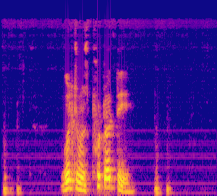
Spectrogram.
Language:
Burushaski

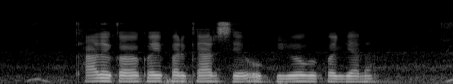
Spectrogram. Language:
Bhojpuri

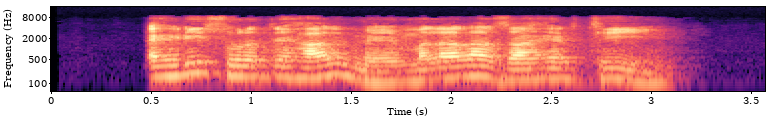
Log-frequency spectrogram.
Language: Sindhi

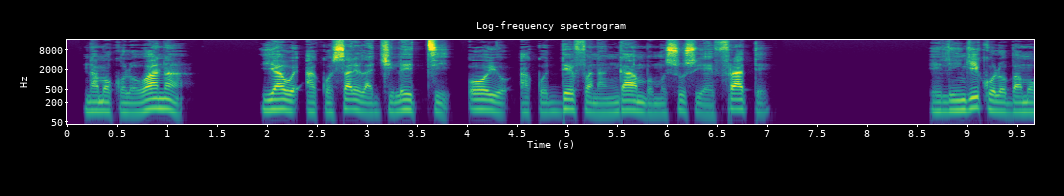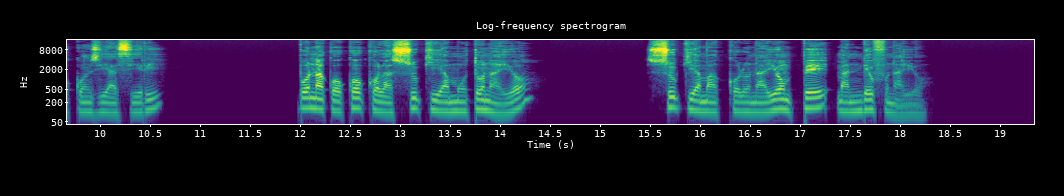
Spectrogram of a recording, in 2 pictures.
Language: Lingala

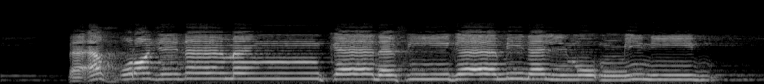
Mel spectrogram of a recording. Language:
Arabic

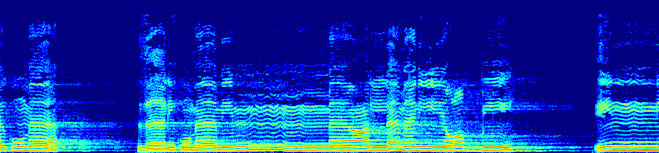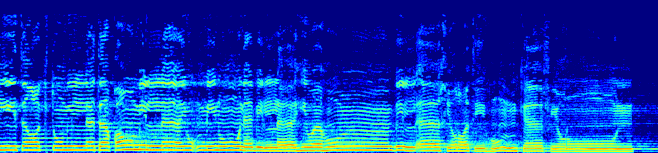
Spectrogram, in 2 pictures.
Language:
Arabic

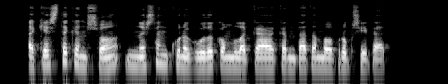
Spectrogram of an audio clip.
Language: Catalan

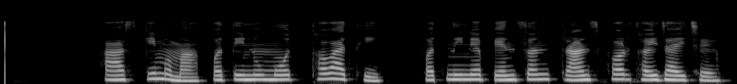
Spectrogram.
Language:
Gujarati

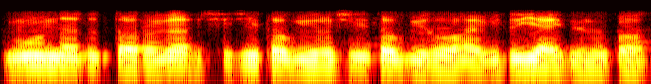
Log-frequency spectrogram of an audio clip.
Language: Manipuri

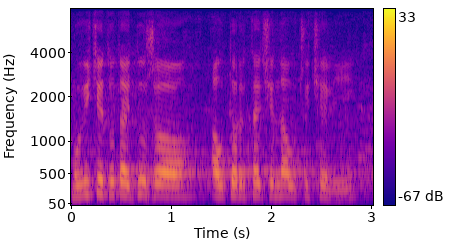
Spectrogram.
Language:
Polish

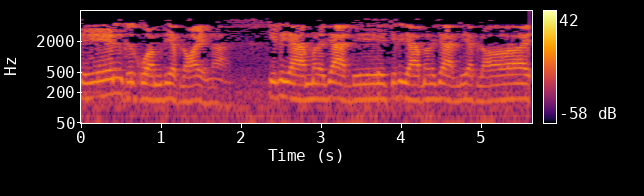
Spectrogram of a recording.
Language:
Thai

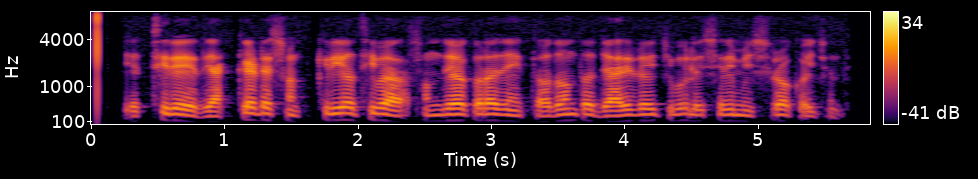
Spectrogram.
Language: Odia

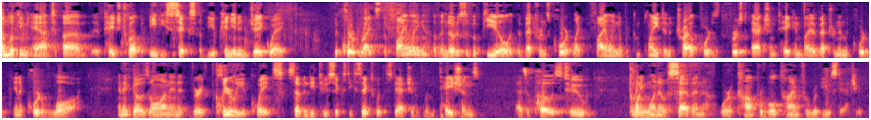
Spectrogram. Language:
English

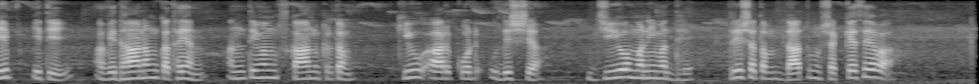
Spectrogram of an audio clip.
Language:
Sanskrit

